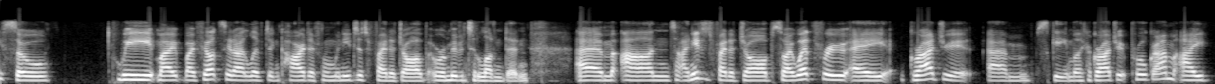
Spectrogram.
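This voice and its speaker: A woman's voice: medium pitch, steady tone, a little slow, fairly bright tone, clear, resonant tone, no echo, muffled recording. A Scottish woman from Edinburgh, a podcast guest chatting casually and laughing often. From Scotland. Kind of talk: casual interview chat.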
